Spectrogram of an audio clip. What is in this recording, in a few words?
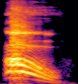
PAIN; DN3D; Duke Nukem 3D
